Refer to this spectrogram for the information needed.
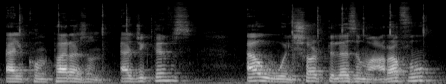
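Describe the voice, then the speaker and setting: A man's voice: mid-range voice, fairly quick. Male teacher, Egyptian Arabic accent, recorded grammar lesson. Asks and answers his own questions, drags out example words. Faint noise and keyboard typing behind him. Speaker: English teacher.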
